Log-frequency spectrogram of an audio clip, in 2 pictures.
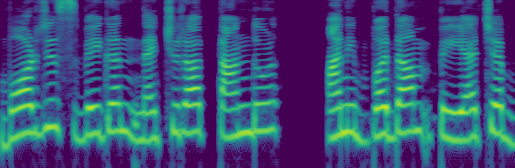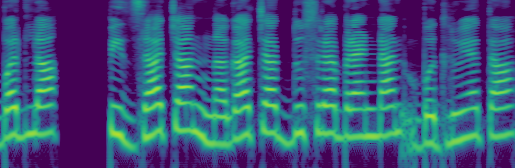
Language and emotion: Goan Konkani, neutral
